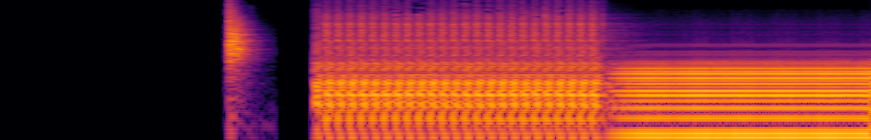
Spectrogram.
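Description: Intro sound effects: a single clapperboard clap about a second in, then a fast stuttering synth pulse, about fourteen beats a second, that gives way to a steady held synth chord near the middle.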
